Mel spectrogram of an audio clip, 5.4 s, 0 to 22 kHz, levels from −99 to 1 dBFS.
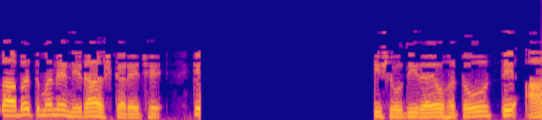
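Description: MP2 compression, throughout: the speech sounds dull and gurgling, with nothing above 7.6 kHz, likely from Layer II coding at a very low bitrate switching off the upper sub-bands.

Audio dropout to silence, 2.00 to 3.76 s: the speech cuts to dead silence for about 1.75 s, likely a lost input while zeros kept being written.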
